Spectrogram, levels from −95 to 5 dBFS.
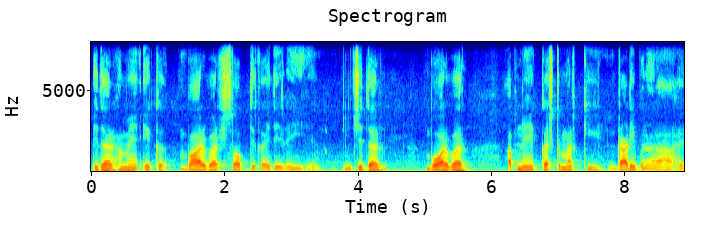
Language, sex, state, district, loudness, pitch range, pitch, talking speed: Hindi, male, Uttar Pradesh, Ghazipur, -21 LUFS, 105-125 Hz, 115 Hz, 120 wpm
